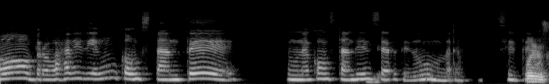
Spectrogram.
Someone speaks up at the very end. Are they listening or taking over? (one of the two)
taking over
